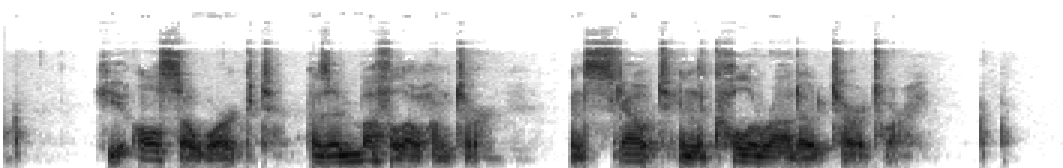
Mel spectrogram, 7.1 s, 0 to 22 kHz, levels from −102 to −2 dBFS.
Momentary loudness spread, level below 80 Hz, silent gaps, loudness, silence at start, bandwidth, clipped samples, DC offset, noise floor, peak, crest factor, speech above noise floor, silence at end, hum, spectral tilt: 20 LU; -56 dBFS; none; -14 LUFS; 0.1 s; 9.4 kHz; under 0.1%; under 0.1%; -58 dBFS; -2 dBFS; 14 dB; 45 dB; 0.55 s; none; -4.5 dB/octave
